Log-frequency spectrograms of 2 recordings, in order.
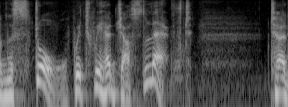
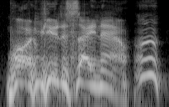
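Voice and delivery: brash market trader's voice; brash salesman; 8 semitones higher than usual. Acted. Salesman triumphantly challenges his customer, brash.

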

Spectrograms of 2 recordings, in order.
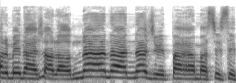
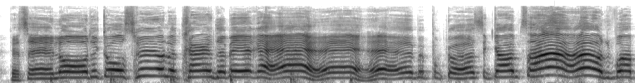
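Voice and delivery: whiny drawn-out lament; 4 semitones higher, 5 dB louder, much slower than usual. Acted. Whining about slow building.

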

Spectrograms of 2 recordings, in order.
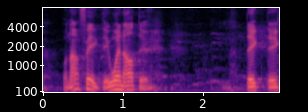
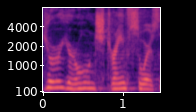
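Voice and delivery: slow, higher, lightly mocking motivational speaker; mocking TED talk voice; 5 semitones higher, slower than usual. Preacher mocking a TED talk speaker with a slow, higher voice. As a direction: parody a smug TED talk line. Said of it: "It's just like".

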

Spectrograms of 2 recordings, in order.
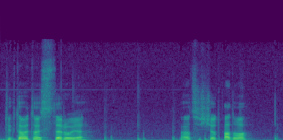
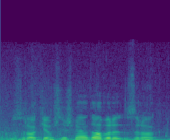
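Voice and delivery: ordinary talk

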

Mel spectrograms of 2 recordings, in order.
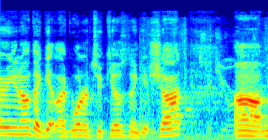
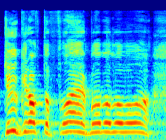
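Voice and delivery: telling off; 7 semitones higher, 4 dB louder than usual. Retold or imitated. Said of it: "telling him".

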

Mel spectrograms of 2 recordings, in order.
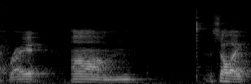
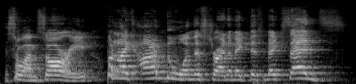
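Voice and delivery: very loud, raised-pitch protest; mad outburst; 6 semitones higher, 9 dB louder than usual. Real, not acted. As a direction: blow up in exasperated self-defence. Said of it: "I needed to get mad at this".

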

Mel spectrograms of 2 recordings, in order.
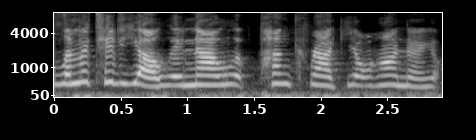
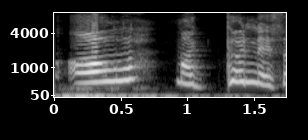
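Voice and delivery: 1 excited cry; 4 semitones higher, 6 dB louder than usual. Real, not acted. Surprise pull.

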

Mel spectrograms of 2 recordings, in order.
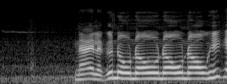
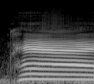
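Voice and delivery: "hai" drawn out long; counting demo. Shown as a demonstration. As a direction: stretch "hai" out, leaving room for a child to count on. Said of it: "con phải đếm một". (đếm mẫu, kéo dài "hai")

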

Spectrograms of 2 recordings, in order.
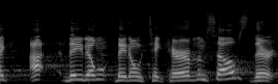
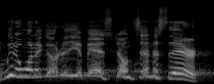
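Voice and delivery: higher, fast, frantic demon voices; pleading demons; 9 semitones higher, faster than usual. Acted. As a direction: beg in a rushed, high voice. Demons begging Jesus.

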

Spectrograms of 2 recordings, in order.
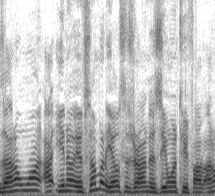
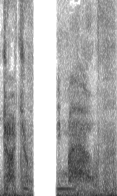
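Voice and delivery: whispering; 8 semitones higher, much slower than usual. Real, not acted. Annoyed hushed reply.

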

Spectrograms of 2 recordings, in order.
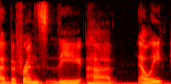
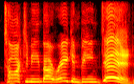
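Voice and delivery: loud, high, yelling boss; boss shouting; 12 semitones higher, 10 dB louder than usual. Retold or imitated. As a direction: yell it like a furious boss at the end of her rope. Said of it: "her boss is saying".

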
